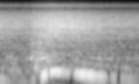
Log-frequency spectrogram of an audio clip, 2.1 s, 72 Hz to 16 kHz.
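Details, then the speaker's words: 2005 Mazda 3 after new motor mounts installed, revving in park: clean blip that rises and settles smoothly with no clunk or knock; engine and mounts sound tight and healthy, normal revving. "Man, this thing is sounding and feeling really good, really tight."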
